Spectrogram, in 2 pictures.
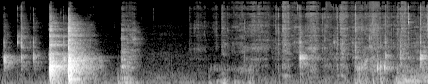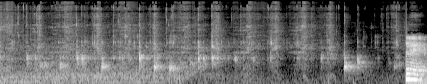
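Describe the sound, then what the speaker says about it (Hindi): Simmered pumpkin spice coffee syrup strained into a cup: soft clinks of a strainer and utensil against the cup, a sharp clatter near the start, then a stretch of quiet pouring and stirring noises. "स्ट्रेनर लेना है, कोई सी भी चीज़ ले लें, कप ले लें, कुछ भी, आप उसमें इसको स्ट्रेन कर लें"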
